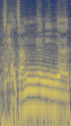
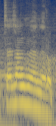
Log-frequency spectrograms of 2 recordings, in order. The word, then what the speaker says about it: 짜장면: 여러분 우리의 희대 과제입니다 자장면이냐 짜장면이냐 뭐가 맞을까요 여러분 딱 보니까 국어사전은 자장면 이거 뭐 아나운서들이 자장면이 이러잖아요 근데 저는 솔직히 짜장면이 맞다고 보거든요 근데 중국식 발음이 짜쯔양 미인이랍니다 그래서 짜장면으로 발음하기 좋게 이렇게 변천 됐을 거라는데 저는 짜장면 전혀 그냥 짜장면입니다 여러분 그리고 또 짜장면을 하면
